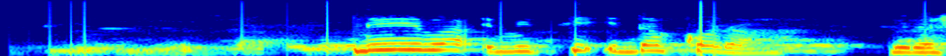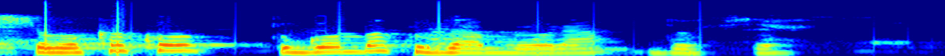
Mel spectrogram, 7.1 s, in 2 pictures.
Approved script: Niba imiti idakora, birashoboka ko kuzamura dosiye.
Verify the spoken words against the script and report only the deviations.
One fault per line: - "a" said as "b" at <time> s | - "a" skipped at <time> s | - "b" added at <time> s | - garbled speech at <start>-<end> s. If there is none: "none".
- "tugomba" added at 4.5 s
